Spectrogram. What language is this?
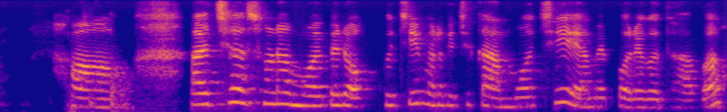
Odia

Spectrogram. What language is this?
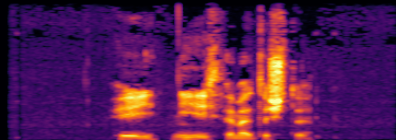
Bashkir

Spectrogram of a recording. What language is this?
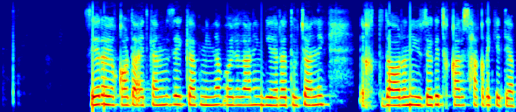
Uzbek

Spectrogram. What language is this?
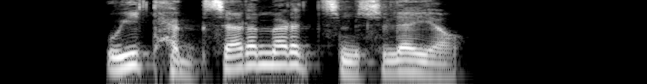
Kabyle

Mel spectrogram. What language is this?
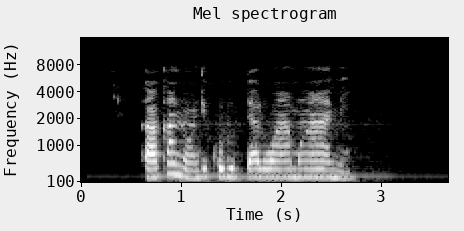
Ganda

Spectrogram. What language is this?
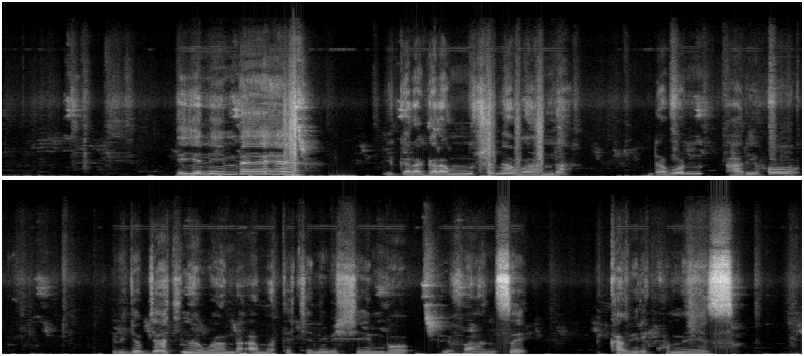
Kinyarwanda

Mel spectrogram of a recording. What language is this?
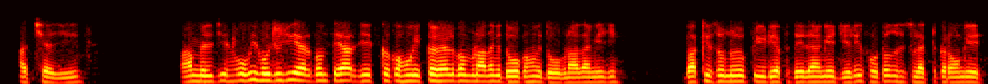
Punjabi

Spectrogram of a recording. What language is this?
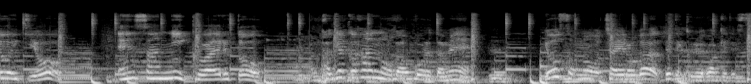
Japanese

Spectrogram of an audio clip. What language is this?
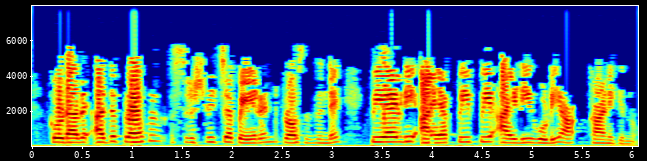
Malayalam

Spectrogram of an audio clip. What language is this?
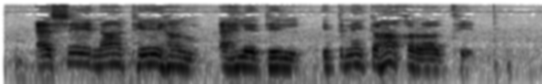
Urdu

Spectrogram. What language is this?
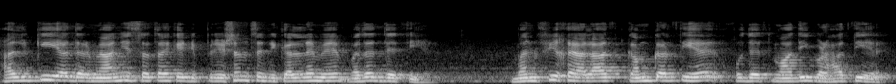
Urdu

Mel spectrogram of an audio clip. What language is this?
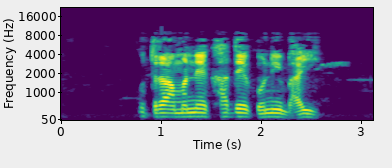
Goaria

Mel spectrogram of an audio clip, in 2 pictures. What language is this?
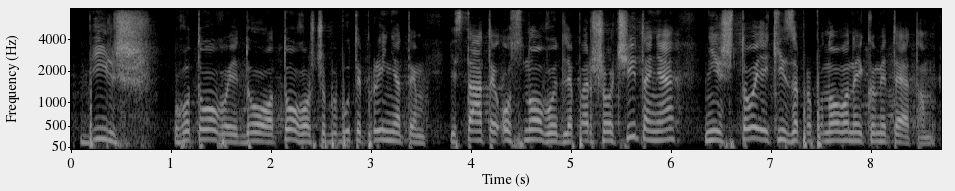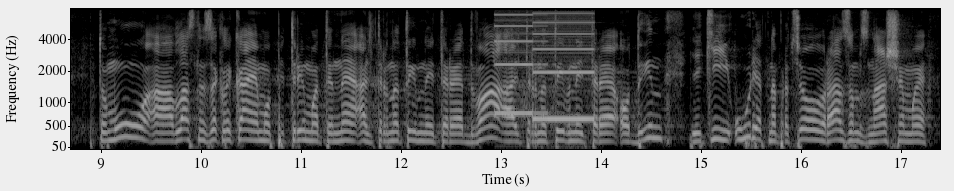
Ukrainian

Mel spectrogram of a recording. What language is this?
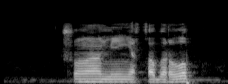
Bashkir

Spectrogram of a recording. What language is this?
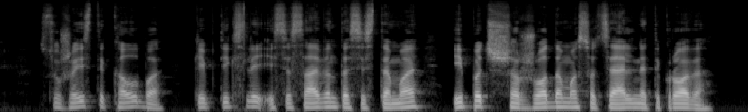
Lithuanian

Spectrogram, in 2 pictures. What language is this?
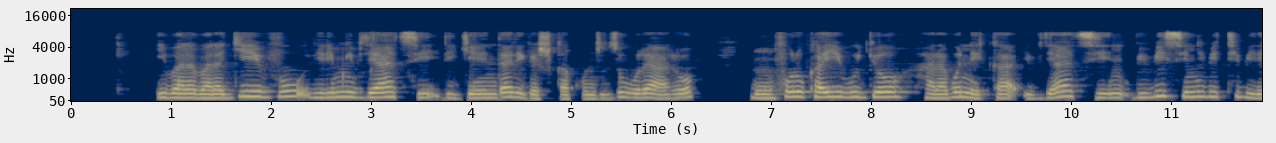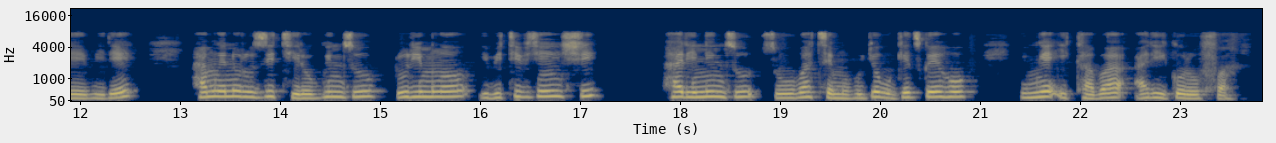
Rundi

